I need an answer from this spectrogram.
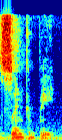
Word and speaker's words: syncope: I know the words don't look like it should be pronounced that way, but it's pronounced vasovagal syncope.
